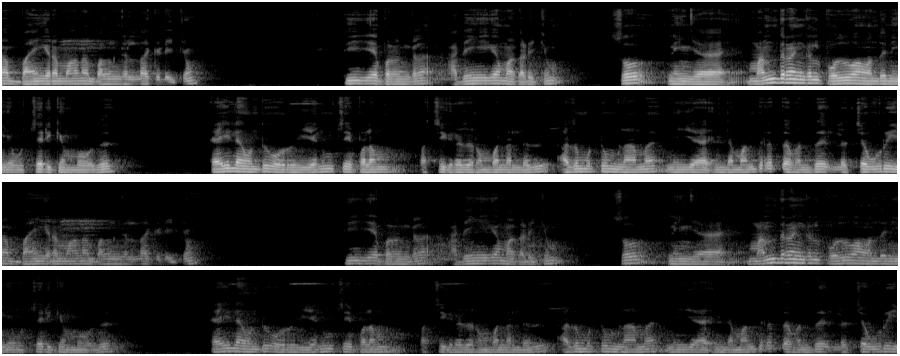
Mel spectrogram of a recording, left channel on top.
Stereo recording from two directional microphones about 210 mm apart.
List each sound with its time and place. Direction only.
0.0 s speech: 25° left (ahead or behind)
3.3 s speech: 30° left (ahead or behind)
6.6 s speech: 20° left (ahead or behind)
11.1 s speech: 30° left (ahead or behind)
